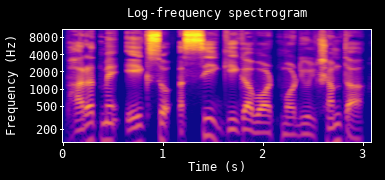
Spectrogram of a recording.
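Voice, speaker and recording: Animated, lowish-voiced Indian man asking questions. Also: normal speed, no echo, studio quality. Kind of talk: scripted conversational podcast discussion.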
